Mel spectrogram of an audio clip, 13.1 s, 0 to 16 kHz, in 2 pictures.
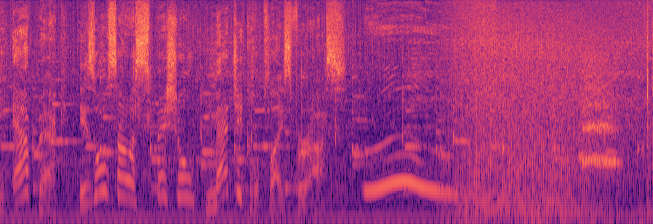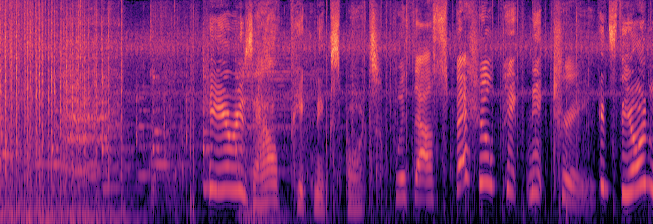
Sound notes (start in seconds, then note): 6.1 tires screeching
